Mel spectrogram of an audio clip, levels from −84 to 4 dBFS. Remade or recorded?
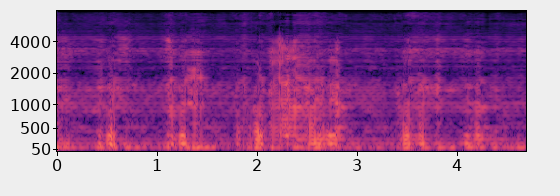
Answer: remade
